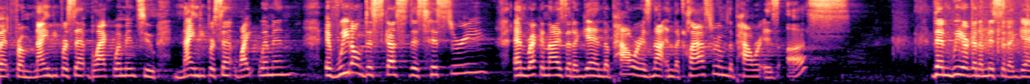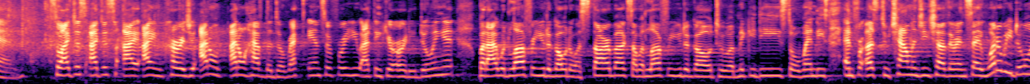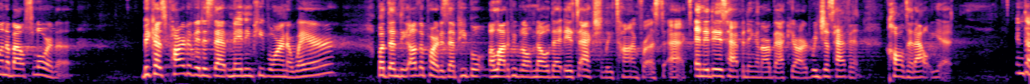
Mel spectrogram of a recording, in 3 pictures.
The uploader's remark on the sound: It was recorded in front of a live audience of more than 1000 at Westminster Presbyterian in Downtown Minneapolis on May 20, 2023.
